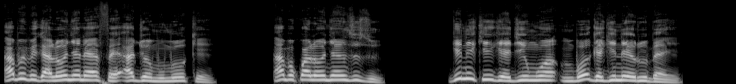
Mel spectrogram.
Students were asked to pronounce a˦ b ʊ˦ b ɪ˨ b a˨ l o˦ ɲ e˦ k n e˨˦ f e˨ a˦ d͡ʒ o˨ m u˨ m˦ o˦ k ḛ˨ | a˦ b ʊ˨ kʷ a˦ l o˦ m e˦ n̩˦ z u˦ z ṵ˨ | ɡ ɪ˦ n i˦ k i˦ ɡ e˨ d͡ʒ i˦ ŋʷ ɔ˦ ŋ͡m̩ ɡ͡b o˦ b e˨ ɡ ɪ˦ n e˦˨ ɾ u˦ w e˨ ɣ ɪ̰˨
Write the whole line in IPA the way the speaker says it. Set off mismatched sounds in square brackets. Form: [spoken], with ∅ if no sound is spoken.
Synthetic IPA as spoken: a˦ b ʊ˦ b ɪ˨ [ɡ] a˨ l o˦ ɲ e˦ [∅] n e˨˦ f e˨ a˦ d͡ʒ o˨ m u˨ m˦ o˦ k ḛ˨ | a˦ b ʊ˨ kʷ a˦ l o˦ [ɲ] e˦ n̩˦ z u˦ z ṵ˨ | ɡ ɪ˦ n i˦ k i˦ ɡ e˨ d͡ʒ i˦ ŋʷ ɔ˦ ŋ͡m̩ ɡ͡b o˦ [ɡ] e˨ ɡ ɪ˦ n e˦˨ ɾ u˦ [b] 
